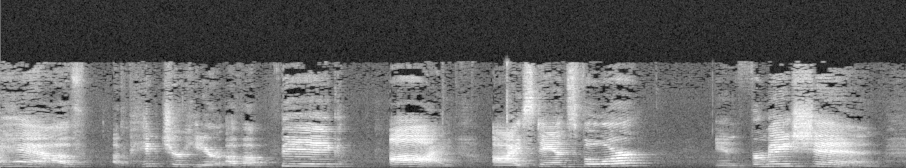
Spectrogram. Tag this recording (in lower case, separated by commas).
speech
